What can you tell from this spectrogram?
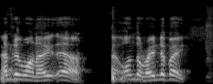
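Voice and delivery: mock protest leader shouting; mock rally cry. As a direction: rouse the crowd onto the roundabouts. Mock French rally call.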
